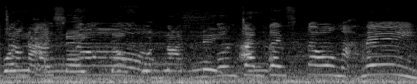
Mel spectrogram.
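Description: A child singing a tune in held, gliding notes with short breaks, over the low steady rumble of traffic.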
